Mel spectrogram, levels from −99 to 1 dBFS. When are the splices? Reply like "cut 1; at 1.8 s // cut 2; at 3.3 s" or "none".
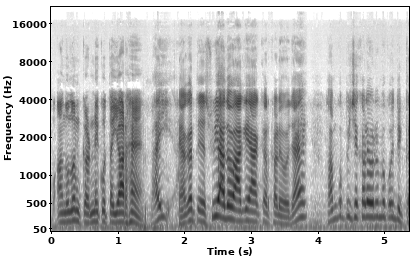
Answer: cut 1; at 1.9 s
